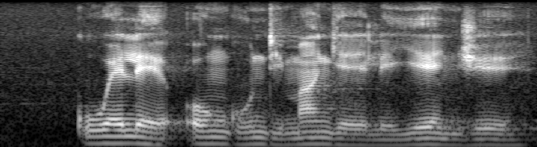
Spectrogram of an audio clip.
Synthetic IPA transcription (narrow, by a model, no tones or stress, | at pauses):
kʼuwɛlɛoŋɡʱundʱimaŋɡʱɛlɛjɛnd͡ʒʱɛ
